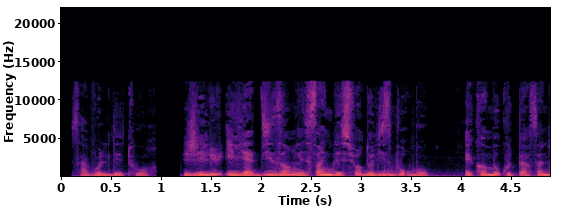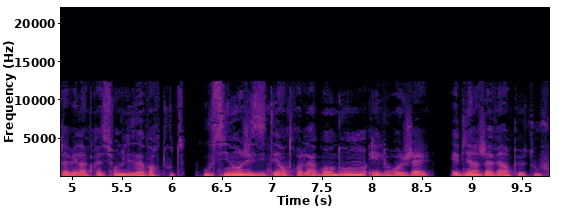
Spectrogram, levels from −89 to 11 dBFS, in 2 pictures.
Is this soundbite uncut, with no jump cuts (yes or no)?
yes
